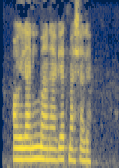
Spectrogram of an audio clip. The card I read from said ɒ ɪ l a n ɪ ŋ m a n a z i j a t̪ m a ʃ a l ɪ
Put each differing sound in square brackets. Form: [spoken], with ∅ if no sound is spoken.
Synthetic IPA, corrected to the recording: ɒ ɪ l a n ɪ ŋ m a n a [v] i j a t̪ m a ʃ a l ɪ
